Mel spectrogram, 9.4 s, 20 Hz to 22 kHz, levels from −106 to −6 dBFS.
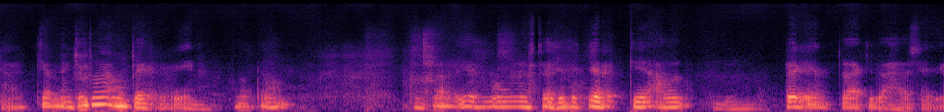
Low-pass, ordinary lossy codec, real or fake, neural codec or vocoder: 19.8 kHz; none; fake; codec, 44.1 kHz, 2.6 kbps, DAC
